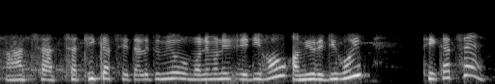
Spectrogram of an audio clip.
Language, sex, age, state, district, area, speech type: Bengali, female, 30-45, West Bengal, Alipurduar, rural, conversation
